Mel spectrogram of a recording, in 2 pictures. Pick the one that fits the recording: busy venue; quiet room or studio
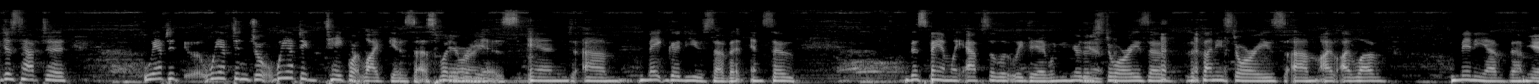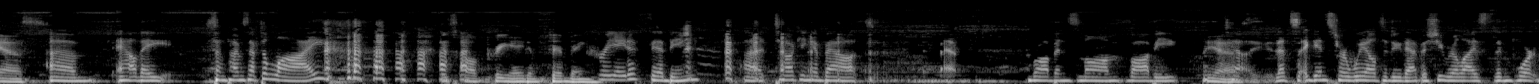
busy venue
